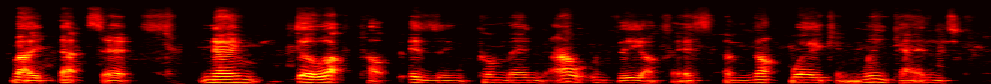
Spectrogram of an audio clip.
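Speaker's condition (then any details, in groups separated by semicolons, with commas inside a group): Cerebral palsy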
